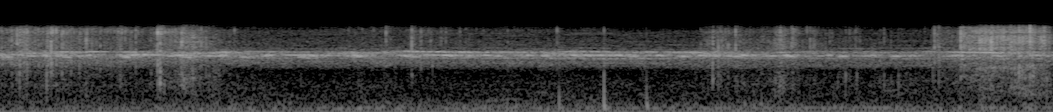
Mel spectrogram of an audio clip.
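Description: A chorus of cicadas fills the air with a continuous, piercing electric buzz. The tone holds steady throughout, with small swells and faint clicks layered over the drone.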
